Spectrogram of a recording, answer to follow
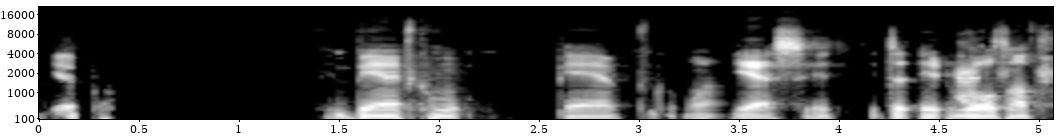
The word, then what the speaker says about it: Banff: The Banff Yeah, one. so I Am I got, pronouncing that right? yep, Banff, Banff.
